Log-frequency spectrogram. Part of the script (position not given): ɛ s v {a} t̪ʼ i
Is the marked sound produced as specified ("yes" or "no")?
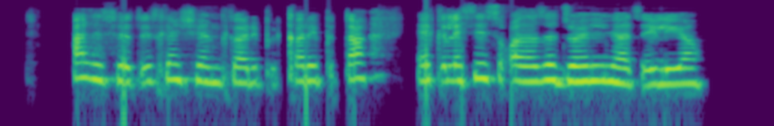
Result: no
